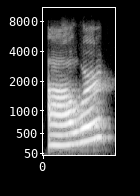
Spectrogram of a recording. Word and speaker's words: hour: O H, como português, às vezes ele é pronunciado, às vezes não, como na palavra hour e honest.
